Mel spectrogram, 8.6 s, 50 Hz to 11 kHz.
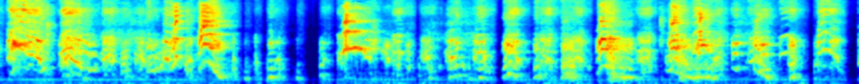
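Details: A litter of rescue bulldog puppies up for adoption, 28 March 2014, squealing and yipping together in overlapping bursts with a few brief pauses, some cries bending upward in pitch, a constant low hum underneath.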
